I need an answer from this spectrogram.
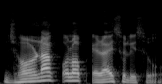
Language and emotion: Assamese, neutral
